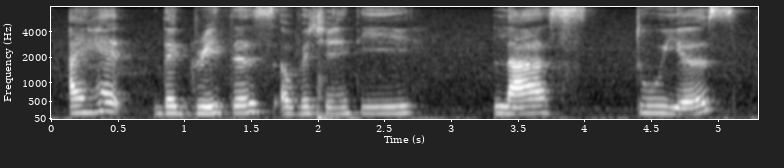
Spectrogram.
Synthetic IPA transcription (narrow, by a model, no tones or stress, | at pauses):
ʔajɦɛd̚dəɡɹetəstɔpətjũniti | las | tːujiəs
